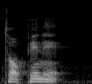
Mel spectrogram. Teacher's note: particularly when there are T's, they are replaced by glottal stop.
